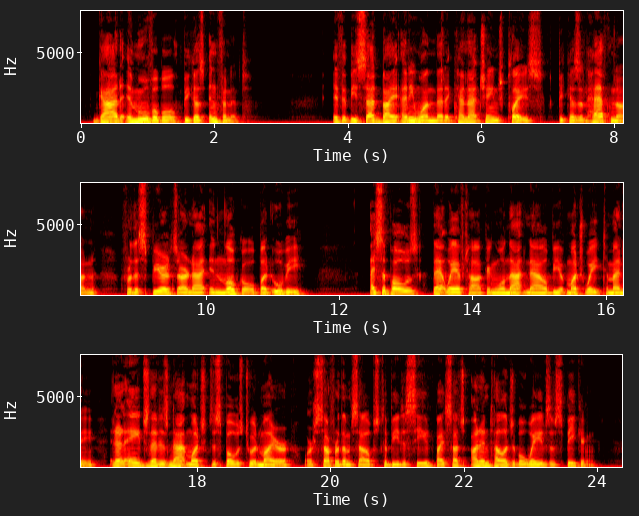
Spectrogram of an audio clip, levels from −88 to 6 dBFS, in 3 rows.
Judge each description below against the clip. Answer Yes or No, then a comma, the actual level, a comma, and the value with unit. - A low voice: Yes, low, 120 Hz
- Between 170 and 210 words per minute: No, average, 160 wpm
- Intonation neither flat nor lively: No, wide, 6.3 semitones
